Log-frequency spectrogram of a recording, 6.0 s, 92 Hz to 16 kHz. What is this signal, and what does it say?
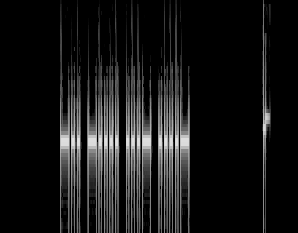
Morse code, heard as a keyed tone, about 22 wpm, 700 Hz. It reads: D6V4
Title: All Cut Numbers - 4-Digit 22wpm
